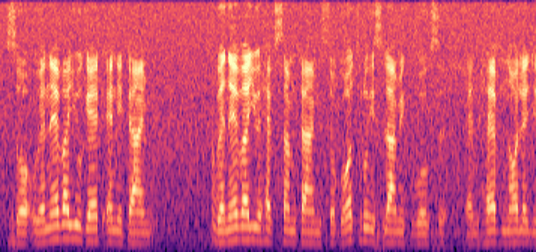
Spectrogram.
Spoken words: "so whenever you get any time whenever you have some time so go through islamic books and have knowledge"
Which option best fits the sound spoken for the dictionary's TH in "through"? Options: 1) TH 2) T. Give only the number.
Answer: 2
